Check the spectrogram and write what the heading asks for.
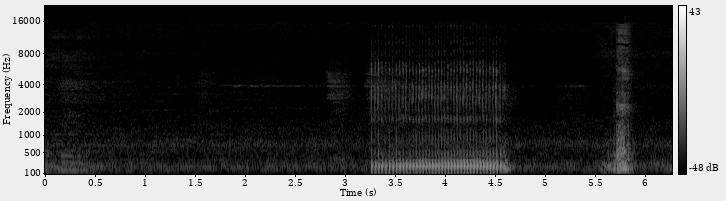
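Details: Adult snoring: a single loud, buzzing, rattling snore lasting about a second and a half, then a brief snort, over quiet room noise.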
